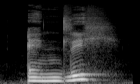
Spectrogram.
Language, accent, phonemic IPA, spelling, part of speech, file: German, Austria, /ˈɛntlɪç/, endlich, adjective / adverb, De-at-endlich.ogg
- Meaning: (adjective) finite, limited; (adverb) eventually, at last, finally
